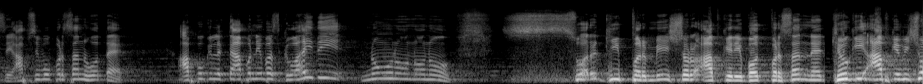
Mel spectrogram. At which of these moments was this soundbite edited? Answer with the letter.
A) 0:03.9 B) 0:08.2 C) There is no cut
B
